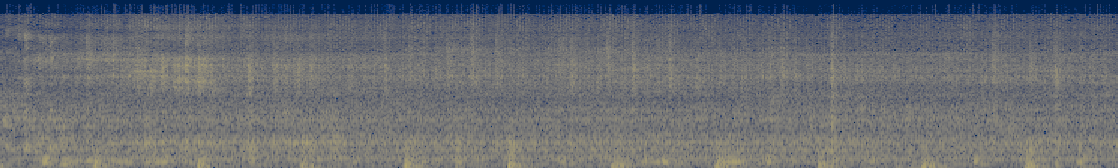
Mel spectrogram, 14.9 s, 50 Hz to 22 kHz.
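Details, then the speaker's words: 2015 Subaru Forester at idle: uneven light chatter that comes and goes, not constant with engine rotation; source unknown, accessory belt about to be removed to rule it out. "it's like a little bit of [Music] chatter it's not constant with engine rotation which is"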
